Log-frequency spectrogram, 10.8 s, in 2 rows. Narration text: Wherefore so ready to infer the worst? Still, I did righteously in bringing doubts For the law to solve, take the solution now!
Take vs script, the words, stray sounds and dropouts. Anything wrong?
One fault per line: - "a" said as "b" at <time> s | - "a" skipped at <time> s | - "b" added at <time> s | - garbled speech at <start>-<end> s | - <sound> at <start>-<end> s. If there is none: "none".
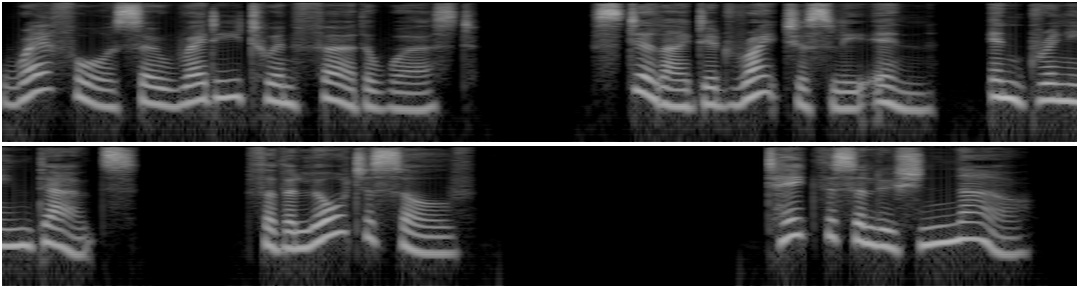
- "in" added at 5.0 s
